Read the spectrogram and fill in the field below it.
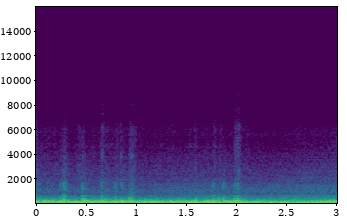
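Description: A car idles close by after its misfire has been fixed, a loud, low, steady rumble with a faint, irregular ticking over it and no voices.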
